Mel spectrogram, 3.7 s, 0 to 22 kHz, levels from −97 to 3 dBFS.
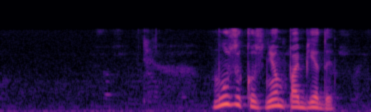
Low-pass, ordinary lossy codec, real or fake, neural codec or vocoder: none; none; real; none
